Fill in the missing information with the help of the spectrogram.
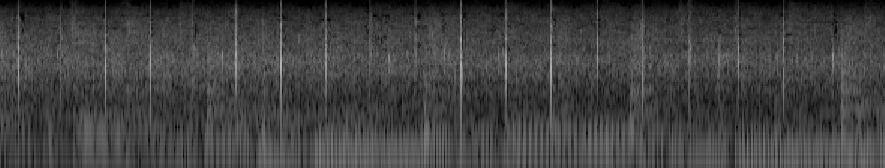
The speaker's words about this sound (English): Give the Lord a great clap of praise. Give Him love here today.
